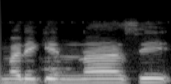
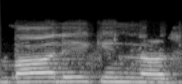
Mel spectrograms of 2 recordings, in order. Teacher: میم پہ زبر کو مالک، بنا دیا، کھینچ دیا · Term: تمدید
